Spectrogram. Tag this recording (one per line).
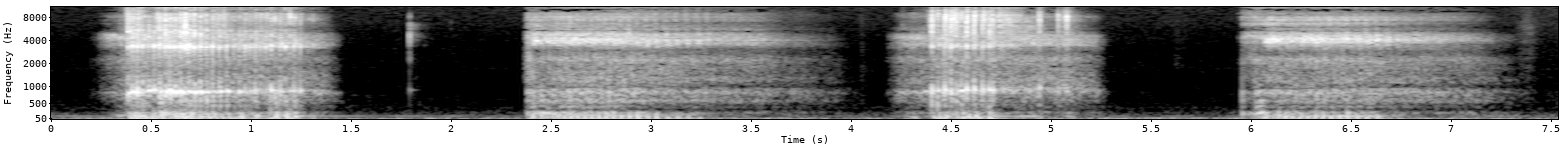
carraspeo
ronquido
sleeping
snoring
